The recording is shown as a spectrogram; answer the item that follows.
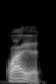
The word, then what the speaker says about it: quiet: Và động từ quit, Q-U-I-T. Trước hết chữ quiet có thể là tĩnh từ, có thể là danh từ và có thể là động từ. Nhưng nhớ cái quiet có hai syllables.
